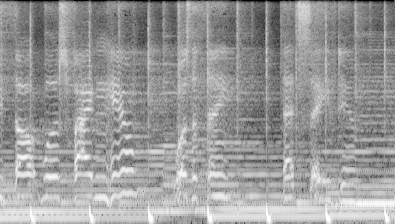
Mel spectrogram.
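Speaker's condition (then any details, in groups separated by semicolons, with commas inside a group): No condition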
